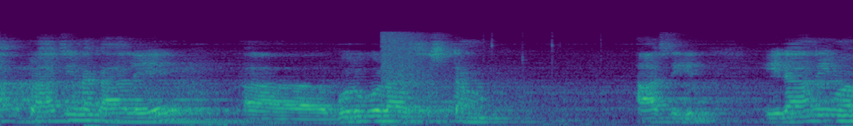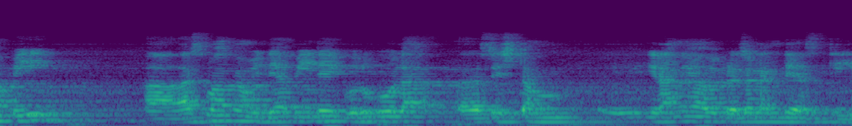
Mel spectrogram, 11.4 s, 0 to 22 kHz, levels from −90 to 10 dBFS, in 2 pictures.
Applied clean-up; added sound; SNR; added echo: none; Gunshot, gunfire; 15 dB; reverberation time 0.3 s.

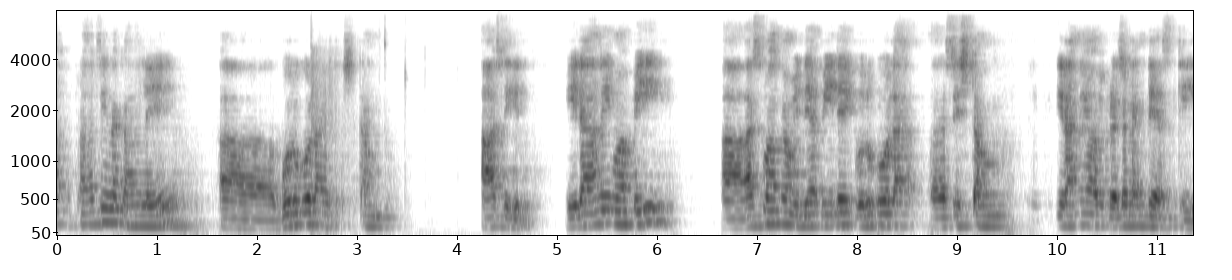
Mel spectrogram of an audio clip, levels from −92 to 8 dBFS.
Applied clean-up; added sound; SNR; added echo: neural mask model DeepFilterNet 3.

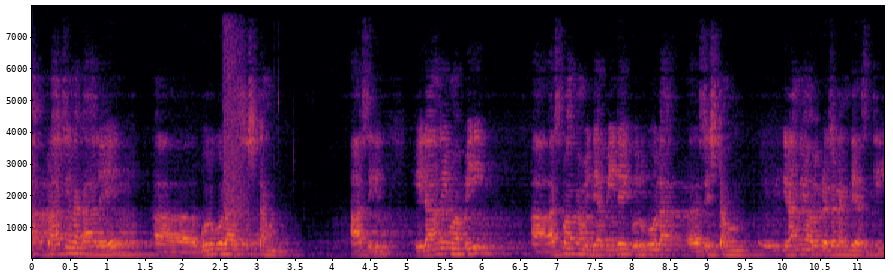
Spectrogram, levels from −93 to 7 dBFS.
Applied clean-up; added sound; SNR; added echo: neural separator model SepFormer DNS4.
